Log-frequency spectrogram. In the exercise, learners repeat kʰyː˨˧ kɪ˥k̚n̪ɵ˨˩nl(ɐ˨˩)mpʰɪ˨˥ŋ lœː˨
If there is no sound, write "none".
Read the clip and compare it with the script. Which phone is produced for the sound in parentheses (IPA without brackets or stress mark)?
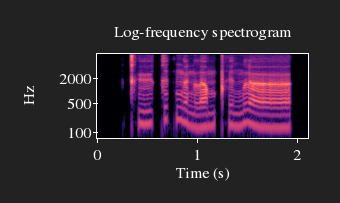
ɐ˨˥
